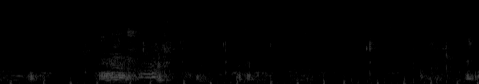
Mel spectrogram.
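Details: Playful growling from a Corgi and a Scottish Terrier roughhousing: one strong, gritty growl early, then softer scuffling, huffs and noisy movement.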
